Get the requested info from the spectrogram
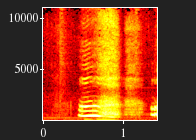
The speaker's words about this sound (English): I gasp in surprise. You have struck my bare pussy with that ribbon whip.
